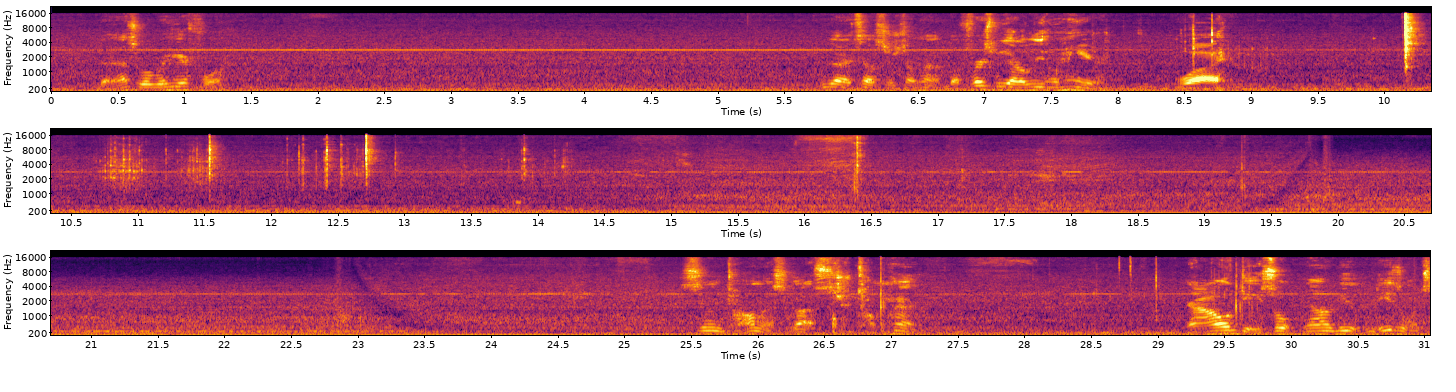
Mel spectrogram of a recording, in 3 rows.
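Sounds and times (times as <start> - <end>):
low mechanical hum: 0.0 - 31.0.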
